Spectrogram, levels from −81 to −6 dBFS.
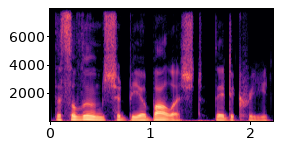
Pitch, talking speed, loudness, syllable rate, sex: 95 Hz, 190 wpm, -18 LUFS, 5.7 syllables/s, male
